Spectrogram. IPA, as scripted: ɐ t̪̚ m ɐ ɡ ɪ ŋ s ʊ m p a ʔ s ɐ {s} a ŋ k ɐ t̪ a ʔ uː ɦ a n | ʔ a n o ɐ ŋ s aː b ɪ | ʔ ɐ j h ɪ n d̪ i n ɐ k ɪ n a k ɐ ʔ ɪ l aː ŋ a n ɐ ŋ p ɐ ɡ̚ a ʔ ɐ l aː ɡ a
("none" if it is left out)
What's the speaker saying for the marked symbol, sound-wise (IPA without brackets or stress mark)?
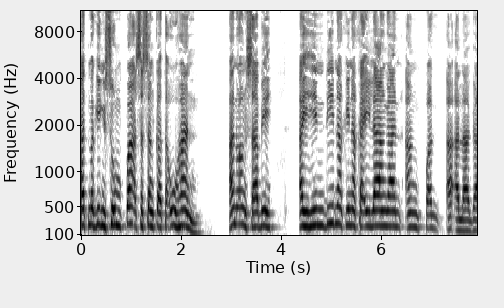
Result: s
